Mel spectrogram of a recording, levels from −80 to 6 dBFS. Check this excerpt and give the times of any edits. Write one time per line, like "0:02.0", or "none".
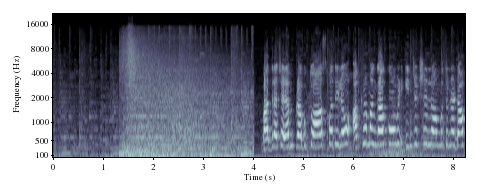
0:01.2
0:04.0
